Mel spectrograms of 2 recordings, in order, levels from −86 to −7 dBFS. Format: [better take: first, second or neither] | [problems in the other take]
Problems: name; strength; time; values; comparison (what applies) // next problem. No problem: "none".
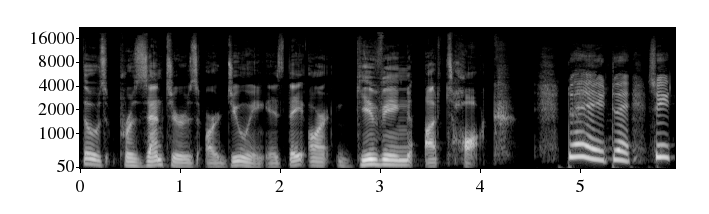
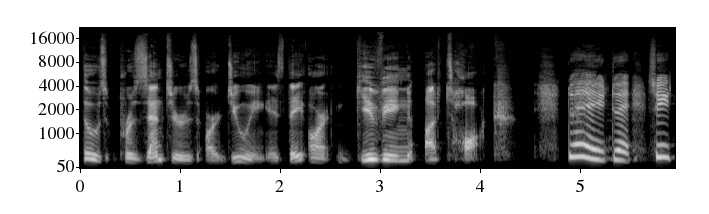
first | thin; very slightly; fading below 300 Hz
